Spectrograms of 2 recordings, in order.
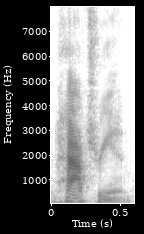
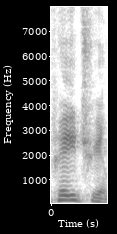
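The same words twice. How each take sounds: First: The first syllable sounds like 'pat'. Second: The first syllable sounds like 'pay'. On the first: It is how most people say it. The speaker calls it wrong. "most people pronounce it Patreon" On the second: It echoes the word for a supporter of the arts. The speaker calls it right. "It should be Patreon, like you're a patron of the art"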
